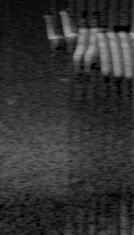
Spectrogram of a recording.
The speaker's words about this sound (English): I'm not sure what kind of warbler this is, but I'm gonna record it.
